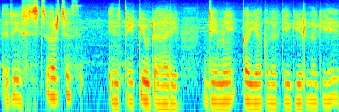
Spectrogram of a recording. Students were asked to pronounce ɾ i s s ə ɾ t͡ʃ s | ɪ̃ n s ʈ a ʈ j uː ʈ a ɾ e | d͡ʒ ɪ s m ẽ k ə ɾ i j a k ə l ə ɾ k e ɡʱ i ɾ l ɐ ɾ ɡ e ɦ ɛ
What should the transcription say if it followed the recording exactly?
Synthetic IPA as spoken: ɾ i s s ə ɾ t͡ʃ s | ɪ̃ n s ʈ i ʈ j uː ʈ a ɾ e | d͡ʒ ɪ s m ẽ k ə ɾ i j a k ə l ə ɾ k e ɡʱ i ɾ l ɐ ɡ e ɦ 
